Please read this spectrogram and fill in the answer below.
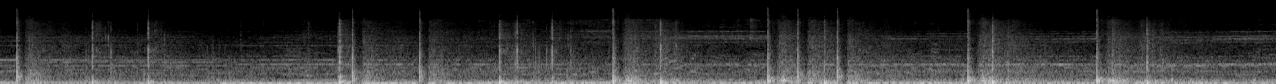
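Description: Aerial fireworks display: shell bursts going off in an irregular series of sharp bangs and crackles, often less than a second apart, over a continuous low rumble.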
